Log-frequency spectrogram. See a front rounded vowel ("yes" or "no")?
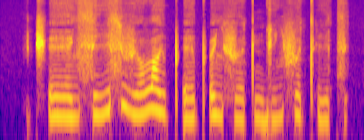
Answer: yes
